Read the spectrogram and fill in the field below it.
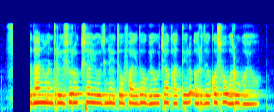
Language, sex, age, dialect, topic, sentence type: Marathi, female, 31-35, Southern Konkan, banking, question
